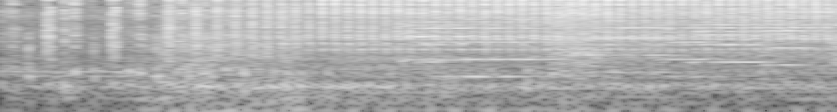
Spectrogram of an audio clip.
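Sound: sewing machine running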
